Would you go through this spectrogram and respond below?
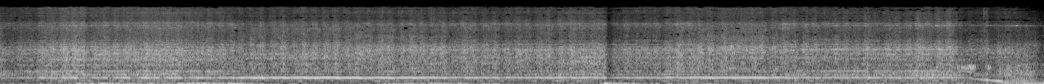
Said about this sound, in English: Whoa, it's actually like juicing it. Whoa. Yeah, it does work better with liquid. But I mean, the motor's not even giving up for nothing.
